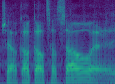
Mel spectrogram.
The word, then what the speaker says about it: Cao Cao: Oh, bueno, Cao Cao, que sería la pronunciación china.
